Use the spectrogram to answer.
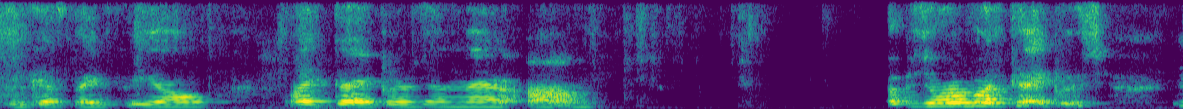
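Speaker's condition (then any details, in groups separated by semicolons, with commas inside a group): Cerebral palsy; both hands affected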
